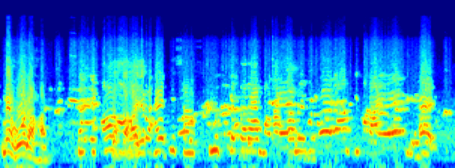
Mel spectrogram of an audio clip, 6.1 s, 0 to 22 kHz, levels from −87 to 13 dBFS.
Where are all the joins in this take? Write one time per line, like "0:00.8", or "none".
none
